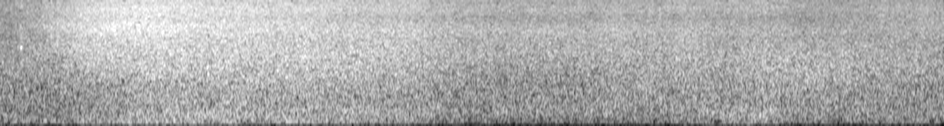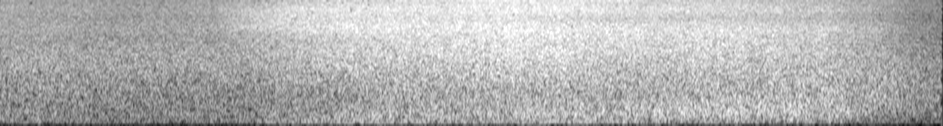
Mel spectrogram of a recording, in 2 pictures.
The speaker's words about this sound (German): Denn nach dem Abstieg erstreckt sich ein menschenleerer, feinkiesiger Strand und ja, und plötzlich hört man da gar nichts mehr außer diesem beruhigenden Klang des Meeres.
